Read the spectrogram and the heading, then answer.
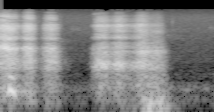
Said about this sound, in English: And in silence, I could hear him, like, breathing very heavily.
